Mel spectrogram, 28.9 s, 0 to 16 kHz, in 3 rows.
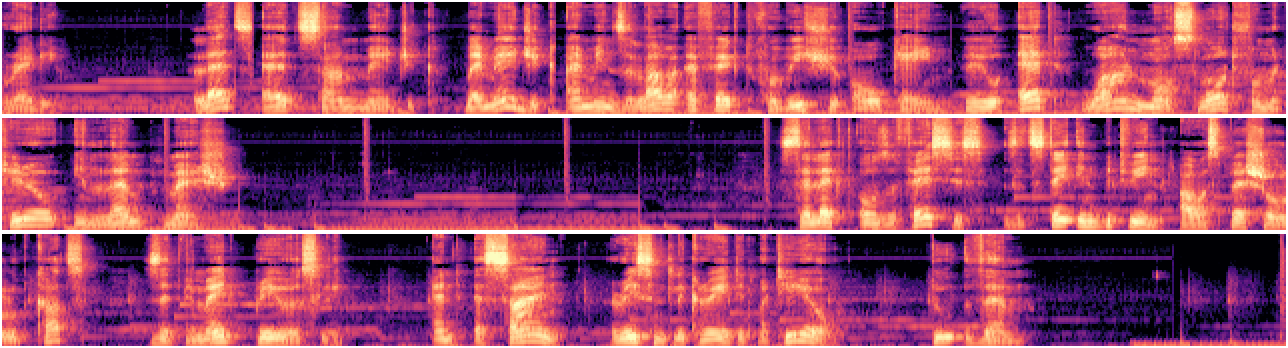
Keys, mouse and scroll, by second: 1.4 click, 2.7-5.9 drag, 7.0-8.0 drag, 9.8-13.7 drag, 15.2 click, 15.9 Tab, 16.9 KP_1, 17.8-18.4 scroll up 6, 18.4 shift+middle click, 18.8-20.0 scroll up 3, 20.0 alt+z, 21.9 3, 22.4 click, 25.7-27.5 drag, 27.5 KP_0, 28.2 click.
